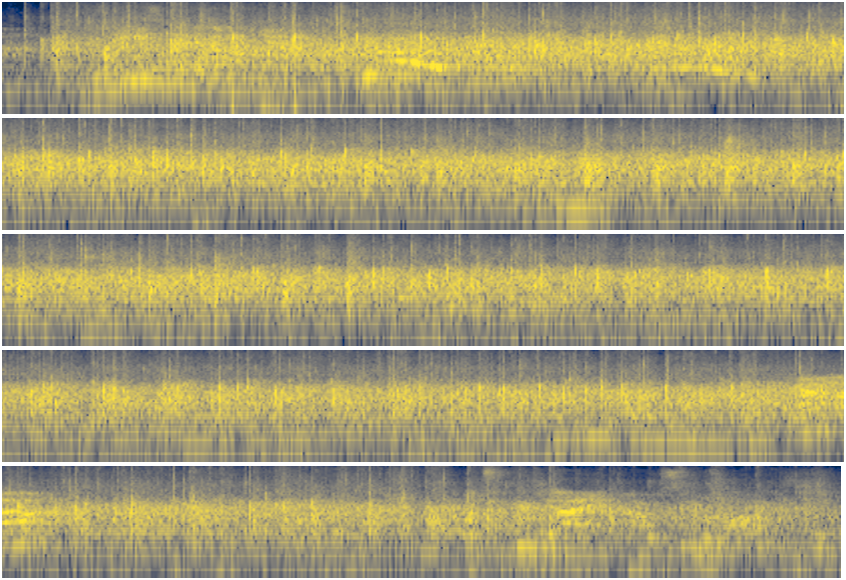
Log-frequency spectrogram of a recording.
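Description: Large crowd applauding: a long, steady round of clapping, with a few voices calling out now and then.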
